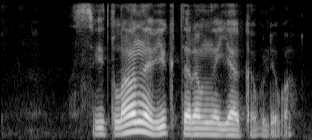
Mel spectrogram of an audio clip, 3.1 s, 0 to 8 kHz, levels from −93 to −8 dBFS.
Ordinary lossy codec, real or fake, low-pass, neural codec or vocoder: AAC, 48 kbps; fake; 7.2 kHz; codec, 16 kHz, 16 kbps, FunCodec, trained on LibriTTS, 50 frames a second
